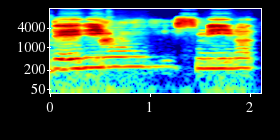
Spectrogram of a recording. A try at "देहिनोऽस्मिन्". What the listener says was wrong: नहीं, ठीक से ठीक से, देहिनो अस्मि न नहीं है, मैंने अभी बताया था कि अस्मिन न के नीचे मात्रा देखिए तो फुल स्टॉप हो जाता है, वहाँ अस्मिन न नहीं है, अस्मिन, वहाँ पर एक फुल स्टॉप लगाना है, देहिनो स्मिन, ठीक है।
